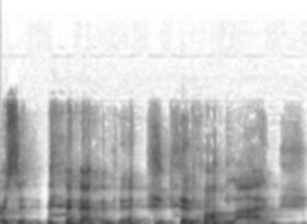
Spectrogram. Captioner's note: laughing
